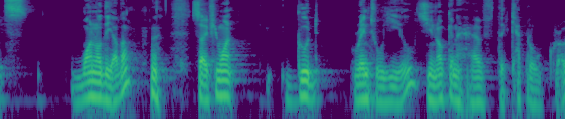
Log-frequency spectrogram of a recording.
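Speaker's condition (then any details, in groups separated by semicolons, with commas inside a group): No condition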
